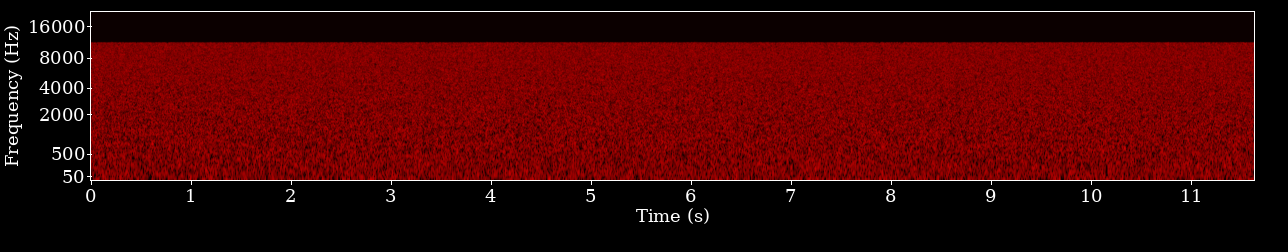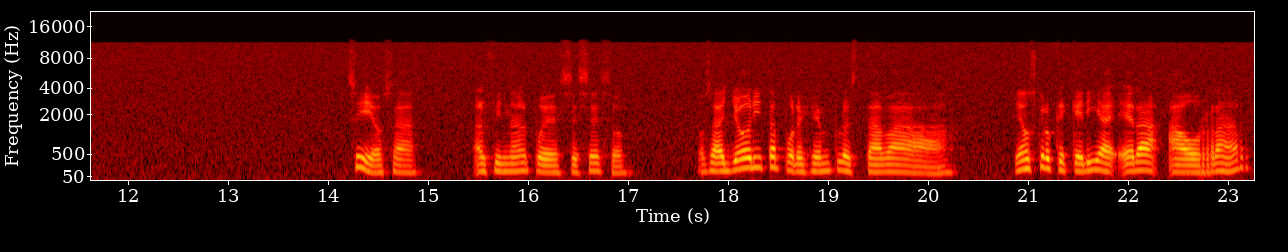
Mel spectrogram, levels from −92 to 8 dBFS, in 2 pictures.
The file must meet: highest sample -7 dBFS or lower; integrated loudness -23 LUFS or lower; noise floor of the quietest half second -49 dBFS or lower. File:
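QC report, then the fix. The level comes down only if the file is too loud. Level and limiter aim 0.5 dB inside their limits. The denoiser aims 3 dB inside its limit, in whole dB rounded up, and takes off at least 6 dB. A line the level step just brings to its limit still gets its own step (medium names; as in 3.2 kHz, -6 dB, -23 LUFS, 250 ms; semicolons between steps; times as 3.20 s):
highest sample -15.5 dBFS: pass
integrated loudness -32.5 LUFS: pass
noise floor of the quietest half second -54 dBFS: pass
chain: none needed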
